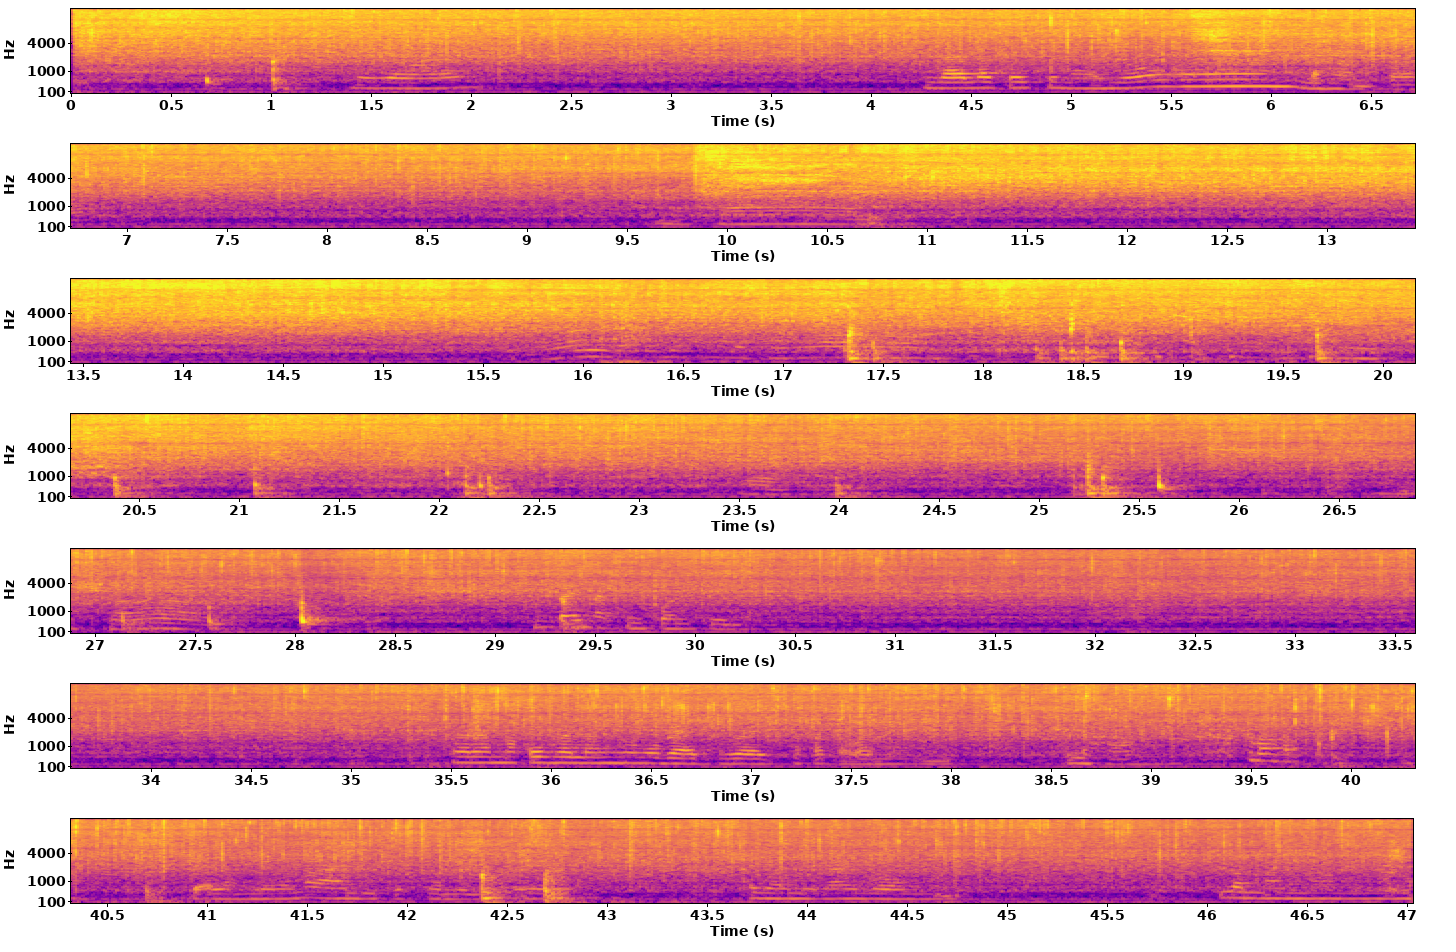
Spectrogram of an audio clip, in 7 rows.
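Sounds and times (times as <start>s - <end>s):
food sizzling in a pot: 0.0s - 47.0s
wooden spatula stirring and scraping: 17.3s - 28.6s
spatula knocking against pot: 18.2s - 21.4s, 25.2s - 28.5s.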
